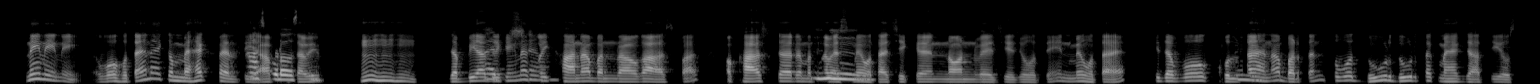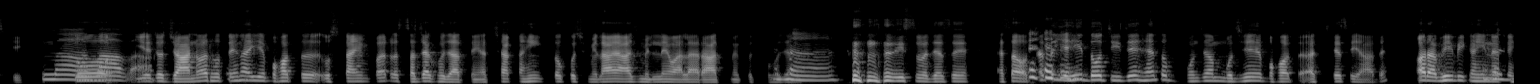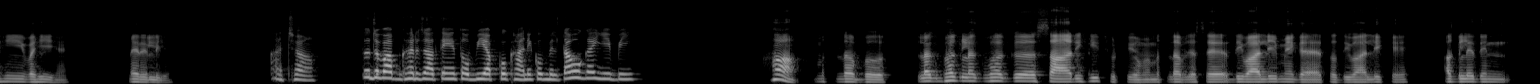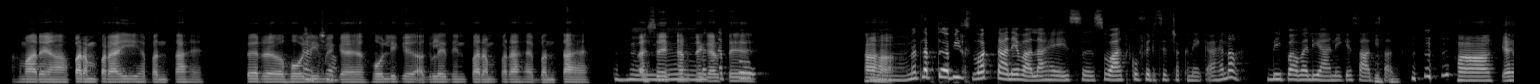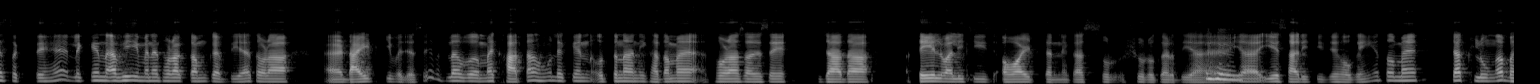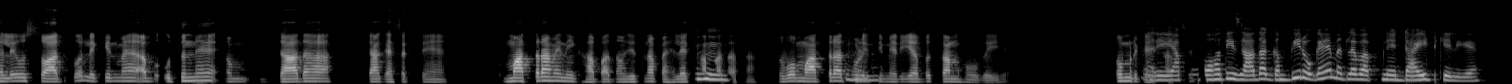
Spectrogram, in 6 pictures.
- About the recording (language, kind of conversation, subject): Hindi, podcast, आपके बचपन का सबसे यादगार खाना कौन-सा था?
- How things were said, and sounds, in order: other background noise; in English: "नॉन वेज"; tapping; unintelligible speech; in English: "टाइम"; chuckle; chuckle; in English: "डाइट"; in English: "अवॉइड"; in English: "डाइट"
